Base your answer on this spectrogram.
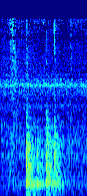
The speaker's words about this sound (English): You're sitting at home, watching football on a Sunday. Someone comes and knocks on your door.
